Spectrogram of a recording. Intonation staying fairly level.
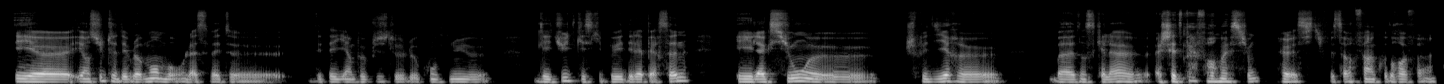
Yes: narrow, 1.9 semitones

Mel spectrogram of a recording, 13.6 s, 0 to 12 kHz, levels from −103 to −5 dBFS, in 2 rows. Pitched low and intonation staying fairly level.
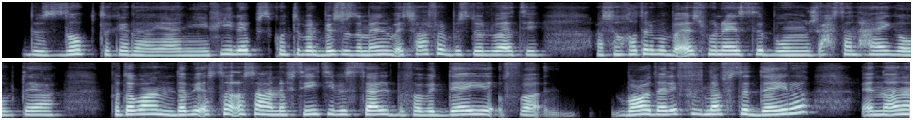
No: high, 230 Hz; narrow, 2.0 semitones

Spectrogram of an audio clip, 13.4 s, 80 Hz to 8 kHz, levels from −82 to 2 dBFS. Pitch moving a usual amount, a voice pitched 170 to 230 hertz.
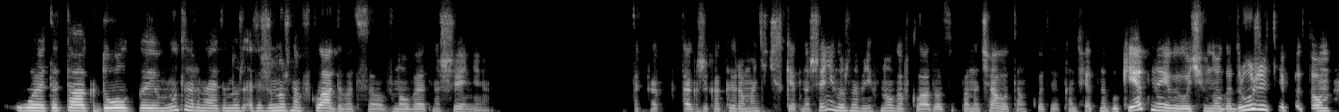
Yes: average, 3.3 semitones; medium, 185 Hz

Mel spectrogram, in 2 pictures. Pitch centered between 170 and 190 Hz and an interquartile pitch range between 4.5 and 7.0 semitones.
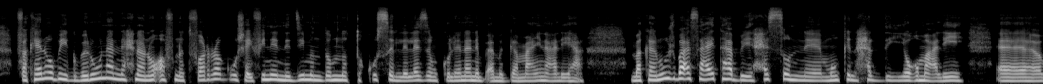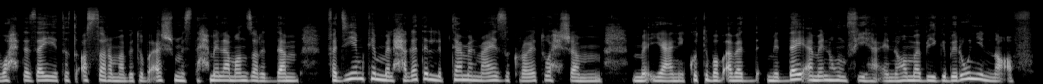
No: medium, 185 Hz; average, 3.4 semitones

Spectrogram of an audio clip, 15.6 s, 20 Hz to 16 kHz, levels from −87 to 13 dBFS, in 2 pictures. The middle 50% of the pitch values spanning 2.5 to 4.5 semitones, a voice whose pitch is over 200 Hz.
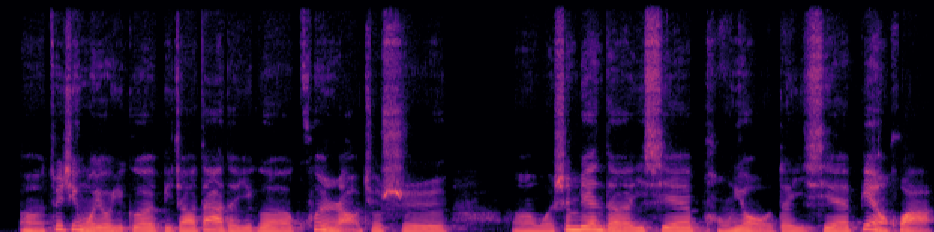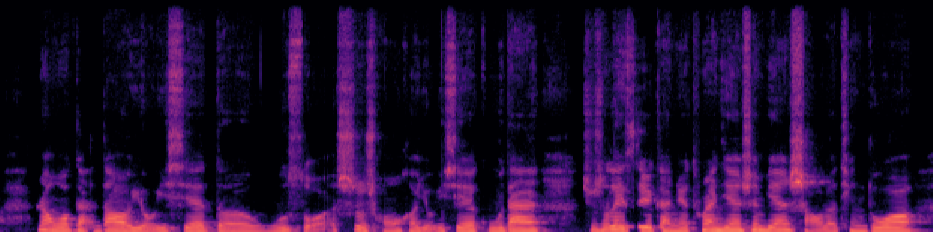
No: average, 2.9 semitones; medium, 185 Hz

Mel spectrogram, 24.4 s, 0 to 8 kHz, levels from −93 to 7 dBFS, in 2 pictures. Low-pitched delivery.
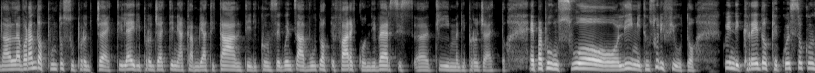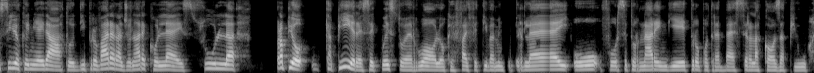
No: medium, 155 Hz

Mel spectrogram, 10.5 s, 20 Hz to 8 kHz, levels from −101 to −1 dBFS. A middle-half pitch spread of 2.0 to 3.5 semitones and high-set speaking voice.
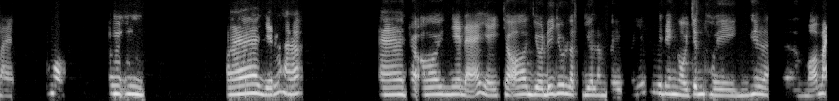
Yes: average, 2.8 semitones; high, 215 Hz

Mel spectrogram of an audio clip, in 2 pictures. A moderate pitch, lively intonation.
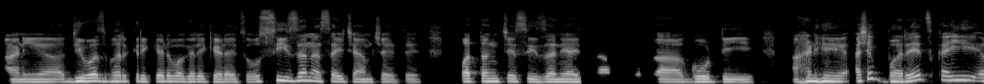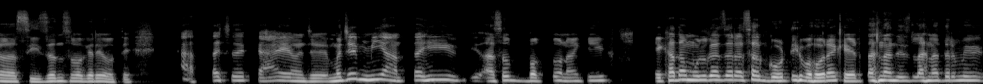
Yes: medium, 150 Hz; wide, 6.4 semitones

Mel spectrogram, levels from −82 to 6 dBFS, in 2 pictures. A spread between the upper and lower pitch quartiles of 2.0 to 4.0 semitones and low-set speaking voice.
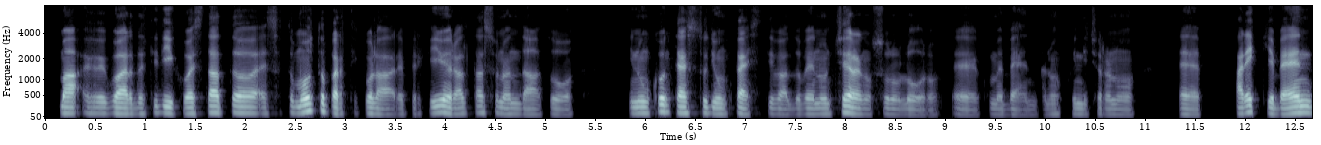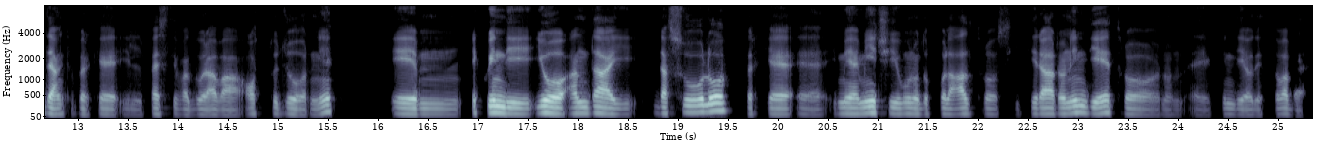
Yes: average, 2.8 semitones; low, 105 Hz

